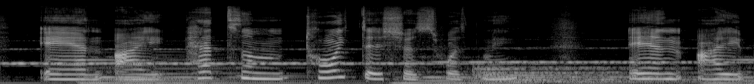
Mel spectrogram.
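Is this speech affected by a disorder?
Yes: hearing damage from accident; hit-and-run injury in childhood, skull and one eye damaged, vision and balance damaged, dozens of surgeries; years after accident, relearned walking, attends school, others ask if she had a stroke; initially could not speak, first voice only an unclear screech, relearned speech.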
